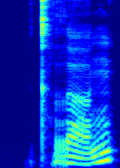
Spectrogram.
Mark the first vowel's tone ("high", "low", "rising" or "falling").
rising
